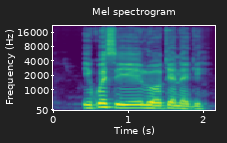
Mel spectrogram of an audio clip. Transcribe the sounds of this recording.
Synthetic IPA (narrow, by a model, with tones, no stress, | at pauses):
i˨kʷe˦sɪ˦ɣɪ˦lu˦o˦ke˦ne˨ɡɪ˦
